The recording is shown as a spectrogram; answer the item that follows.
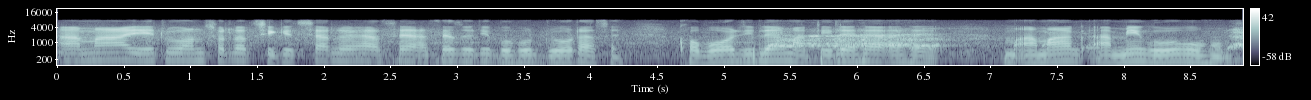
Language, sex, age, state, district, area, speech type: Assamese, female, 60+, Assam, Golaghat, urban, spontaneous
